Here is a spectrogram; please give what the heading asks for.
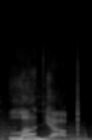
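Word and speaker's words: lagniappe: first up we have lenyap this word pronounced lanap is a little something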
